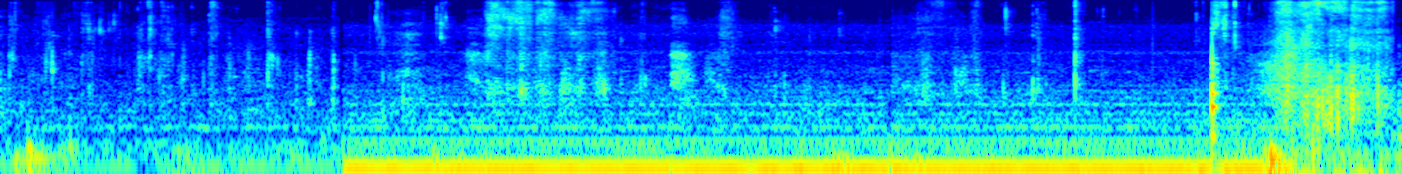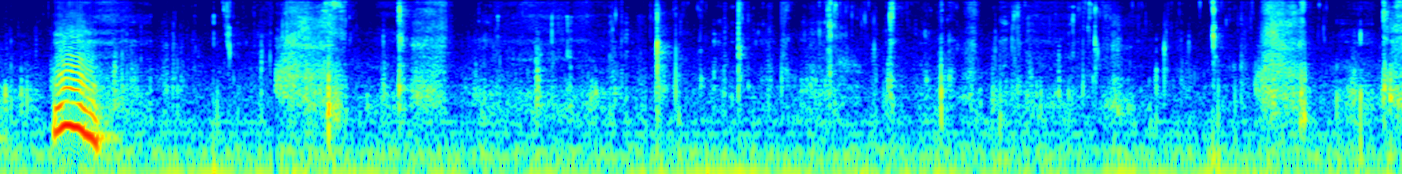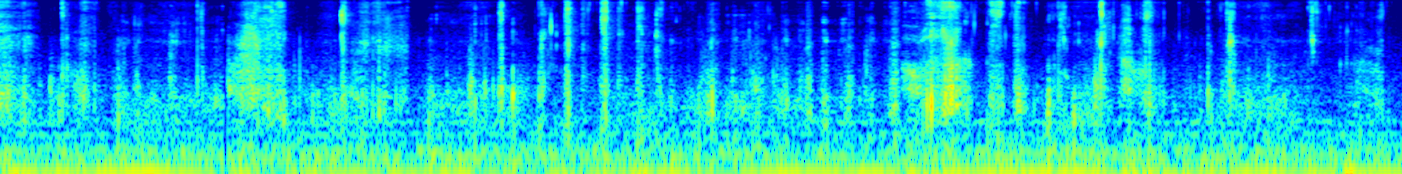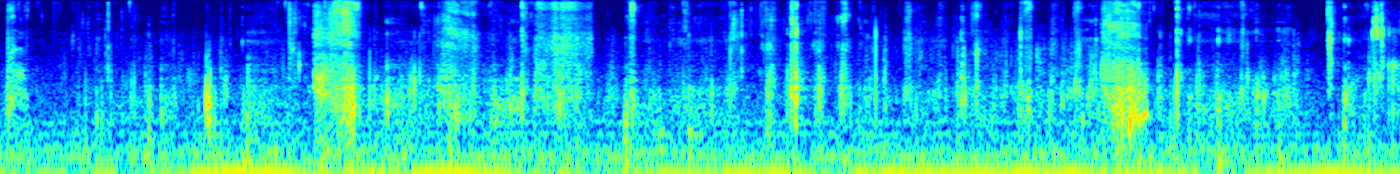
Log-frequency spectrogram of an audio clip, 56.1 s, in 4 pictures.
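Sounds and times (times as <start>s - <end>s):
wet chewing and lip smacking: 31.4s - 56.0s.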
